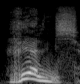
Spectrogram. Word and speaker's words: realme: prononciation de la marque, ça se prononce officiellement Realme.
